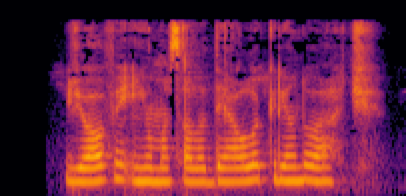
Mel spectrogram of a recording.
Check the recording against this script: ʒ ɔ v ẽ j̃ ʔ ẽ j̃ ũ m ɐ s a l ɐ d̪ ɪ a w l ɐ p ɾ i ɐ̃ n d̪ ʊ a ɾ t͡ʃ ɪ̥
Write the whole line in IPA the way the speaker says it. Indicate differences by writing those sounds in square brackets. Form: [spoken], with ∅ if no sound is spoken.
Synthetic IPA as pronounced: ʒ ɔ v ẽ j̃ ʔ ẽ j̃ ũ m ɐ s a l ɐ d̪ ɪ a w l ɐ [k] ɾ i ɐ̃ n d̪ ʊ a ɾ t͡ʃ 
